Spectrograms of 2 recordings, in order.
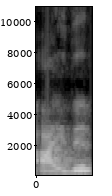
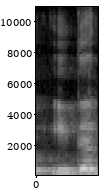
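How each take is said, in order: First: The first vowel sounds like 'eye'. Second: The first vowel sounds like 'ee'. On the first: "और आइदर भी पढ़ते हैं, दोनों तरीके से सही है" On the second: "इसको इधर भी पढ़ते हैं"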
